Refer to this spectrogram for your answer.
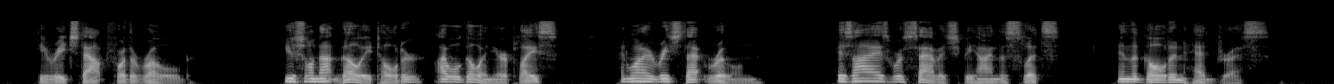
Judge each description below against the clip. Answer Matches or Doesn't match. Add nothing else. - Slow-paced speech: Doesn't match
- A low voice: Matches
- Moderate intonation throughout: Doesn't match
